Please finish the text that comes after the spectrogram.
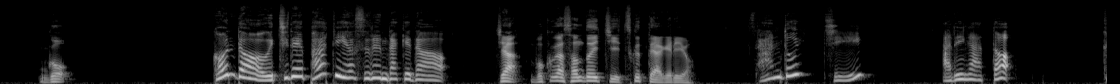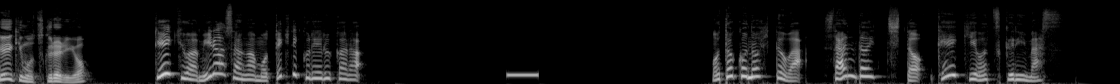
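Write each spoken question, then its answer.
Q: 男の人はサンドイッチとケーキを作ります。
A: ×(正しくない:ケーキはミラーさんが持ってくる)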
